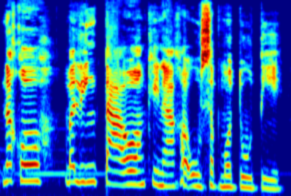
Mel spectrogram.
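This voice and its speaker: A woman's voice: fairly high pitch, expressive, normal speed, a bit bright, faint music behind. An actress playing a haughty, threatening female office superior in a Filipino radio drama, dismissive and condescending.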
